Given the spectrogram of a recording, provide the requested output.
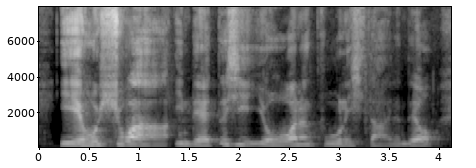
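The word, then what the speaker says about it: יְהוֹשֻׁעַ: 왜 똑같냐 물으면, 여호수아라고 우리가 한국어 발로 발음하지만 히브리어 원래 발음은 예호슈아인데 뜻이 여호와는 구원이시다 이런데요.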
